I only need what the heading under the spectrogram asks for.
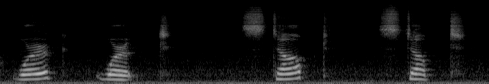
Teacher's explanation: pronunciation with t at the end we have voiceless consonant sound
